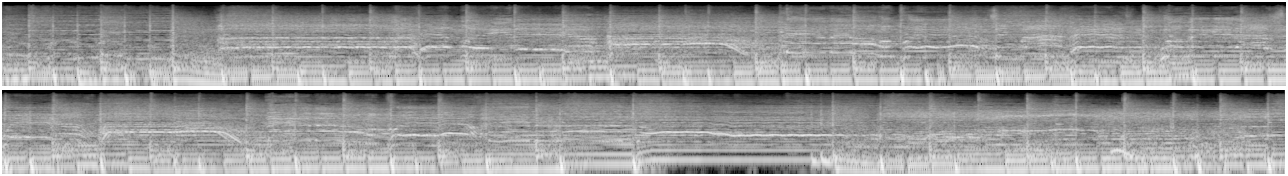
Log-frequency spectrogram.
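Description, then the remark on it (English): A loud rock song plays continuously with a driving drumbeat, electric guitars and a sung vocal melody, with the host singing along. The bass drops out briefly near the end before the full band returns. “Carrie twists my arm and yells at me to play this stupid … song once a week”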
